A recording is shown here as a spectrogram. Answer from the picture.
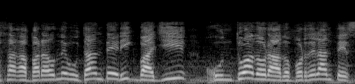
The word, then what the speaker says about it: Bailly: Bailly, me han dicho que se pronuncia Bailly, de Costa de Marfil.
